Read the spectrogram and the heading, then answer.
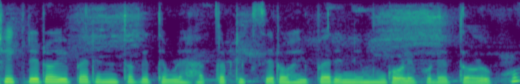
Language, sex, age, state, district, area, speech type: Odia, female, 18-30, Odisha, Puri, urban, spontaneous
